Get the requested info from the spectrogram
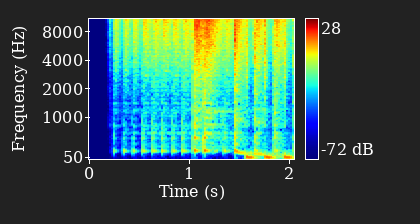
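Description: Band music opening with a rapid drum roll, about ten hits a second, that builds in loudness; about one and a half seconds in, a heavy bass drum and bass line come in on a steady beat.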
